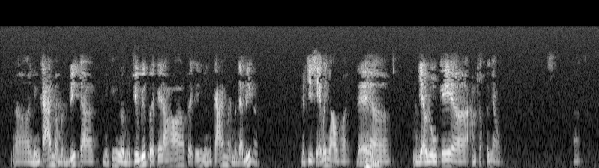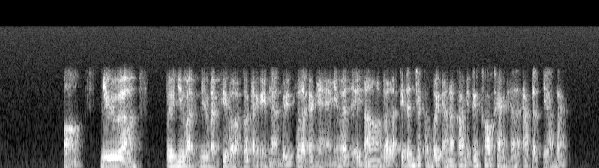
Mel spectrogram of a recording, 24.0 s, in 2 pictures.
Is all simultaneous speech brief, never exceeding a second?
Yes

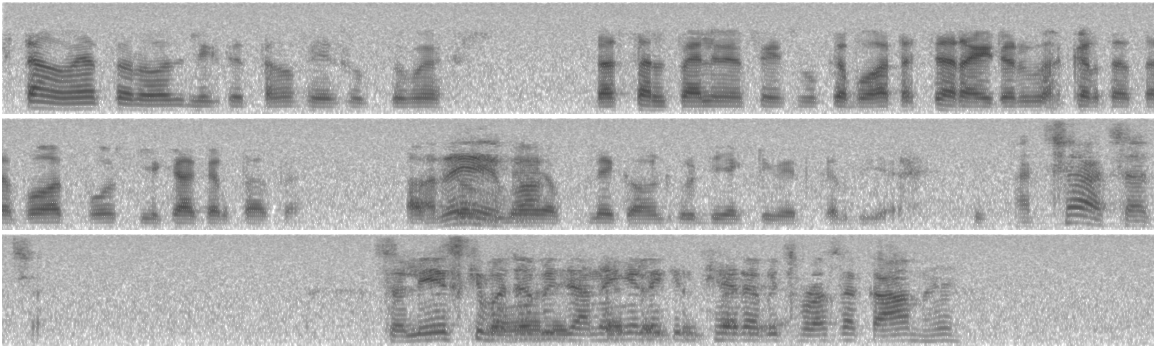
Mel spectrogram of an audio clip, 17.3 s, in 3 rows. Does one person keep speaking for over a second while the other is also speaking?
Yes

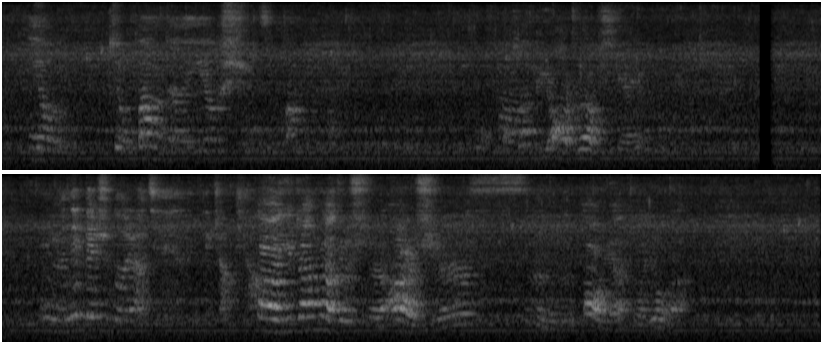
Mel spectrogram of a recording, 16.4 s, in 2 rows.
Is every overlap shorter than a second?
Yes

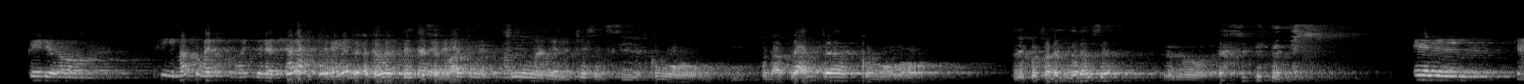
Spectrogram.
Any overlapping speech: Yes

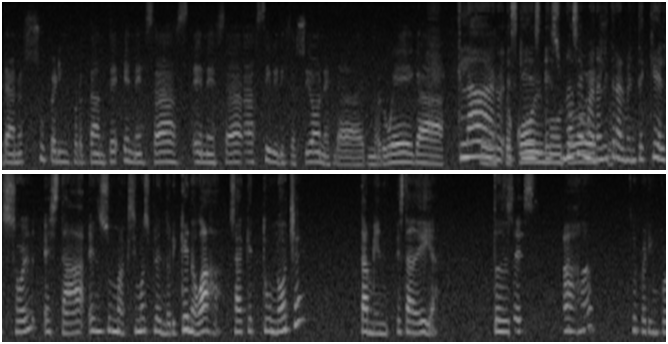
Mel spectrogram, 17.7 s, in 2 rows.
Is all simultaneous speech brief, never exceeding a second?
No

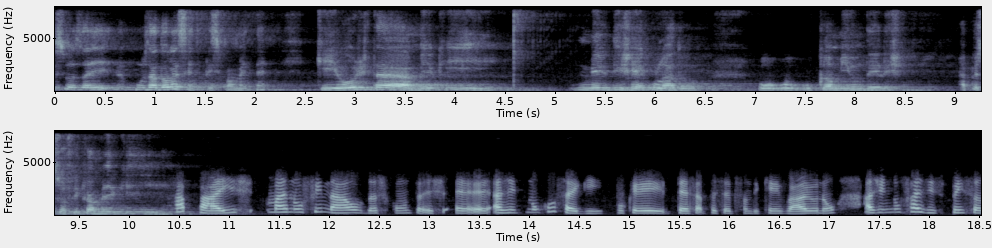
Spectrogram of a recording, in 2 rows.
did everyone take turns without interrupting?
Yes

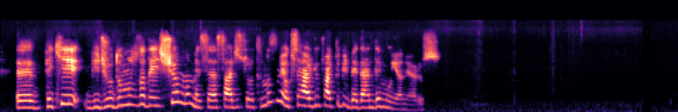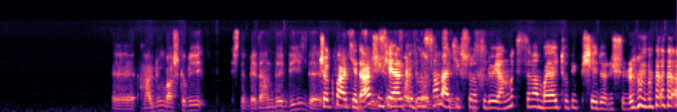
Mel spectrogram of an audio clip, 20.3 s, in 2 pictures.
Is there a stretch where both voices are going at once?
Yes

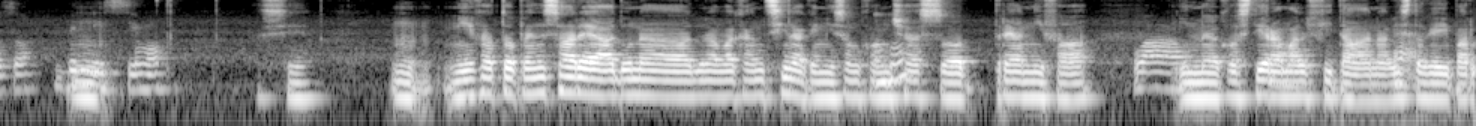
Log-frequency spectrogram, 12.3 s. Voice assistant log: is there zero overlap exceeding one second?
Yes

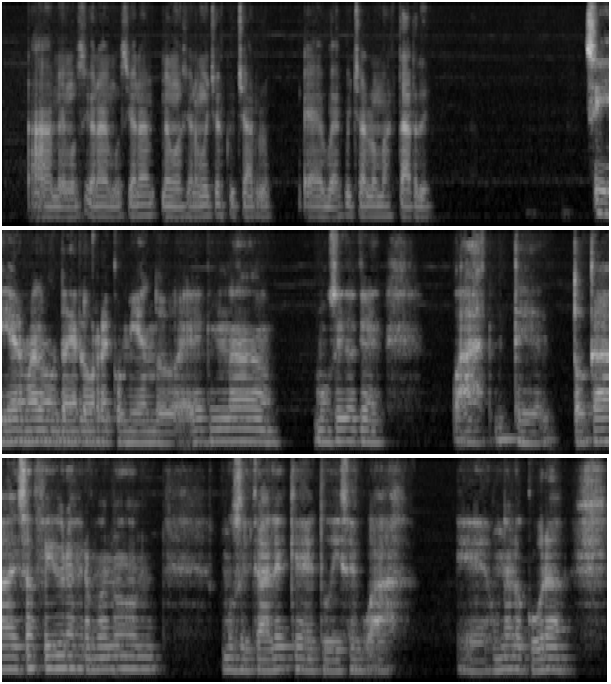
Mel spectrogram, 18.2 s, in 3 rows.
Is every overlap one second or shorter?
Yes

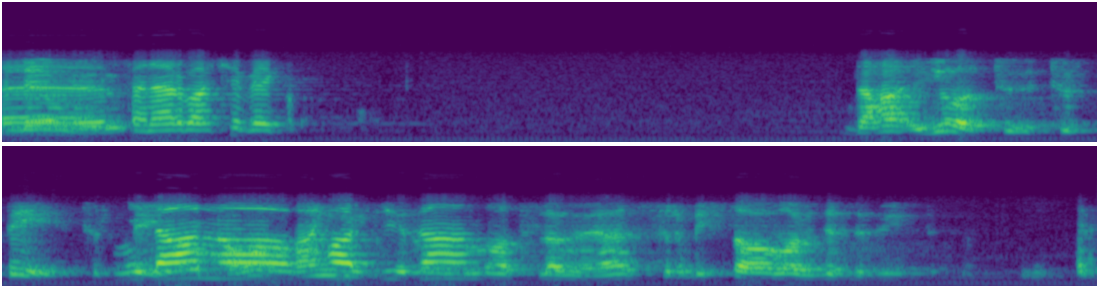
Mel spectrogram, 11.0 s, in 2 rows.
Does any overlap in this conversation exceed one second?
Yes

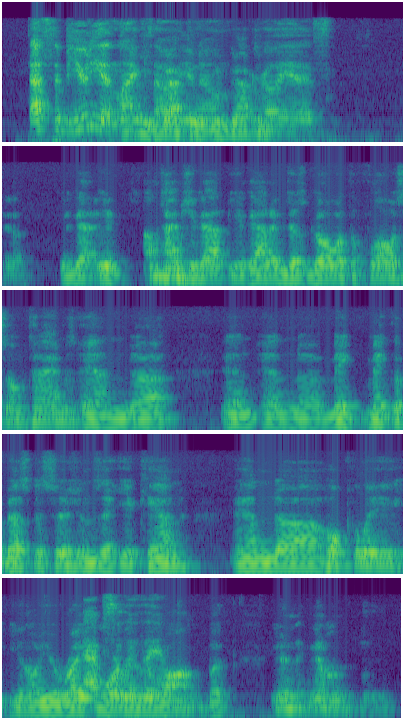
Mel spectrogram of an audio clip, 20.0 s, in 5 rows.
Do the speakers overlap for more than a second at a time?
Yes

